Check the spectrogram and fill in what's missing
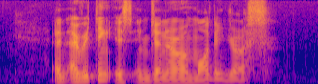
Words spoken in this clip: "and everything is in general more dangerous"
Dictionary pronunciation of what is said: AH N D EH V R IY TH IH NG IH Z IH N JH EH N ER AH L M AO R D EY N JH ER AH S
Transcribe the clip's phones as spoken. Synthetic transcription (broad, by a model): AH N EH V R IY T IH NG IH S IH N JH EH N ER AH L M AO D EY N JH ER AH S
